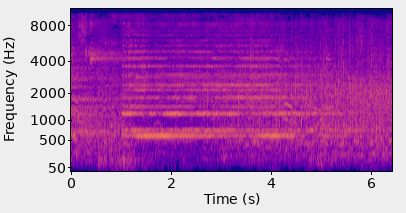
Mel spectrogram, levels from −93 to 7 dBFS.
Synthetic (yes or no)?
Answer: yes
